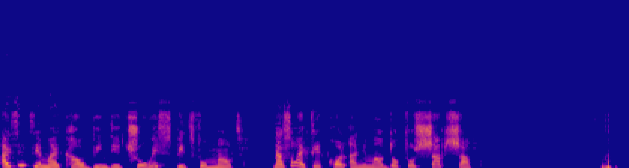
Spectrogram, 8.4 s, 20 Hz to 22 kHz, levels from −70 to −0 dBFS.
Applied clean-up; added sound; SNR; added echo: neural mask model DeepFilterNet 3.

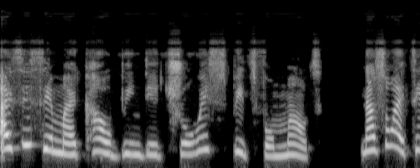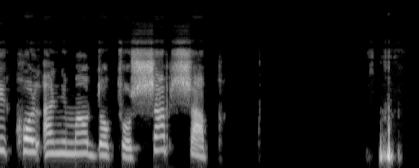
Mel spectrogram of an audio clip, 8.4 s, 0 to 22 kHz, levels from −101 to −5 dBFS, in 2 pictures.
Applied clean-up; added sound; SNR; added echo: none; none; none; none.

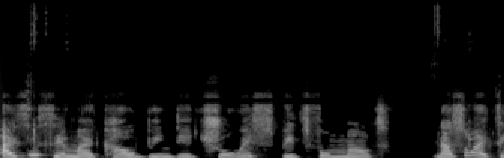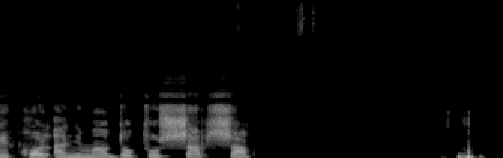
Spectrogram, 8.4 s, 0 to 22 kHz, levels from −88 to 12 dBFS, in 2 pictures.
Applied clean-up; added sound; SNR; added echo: neural mask model Resemble Enhance denoiser.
